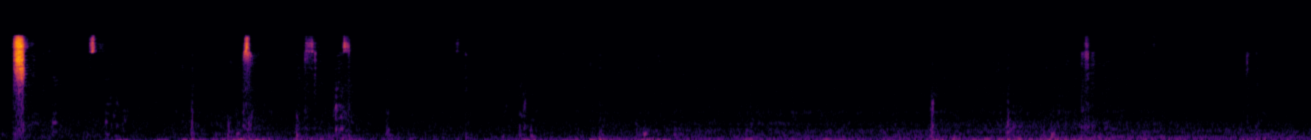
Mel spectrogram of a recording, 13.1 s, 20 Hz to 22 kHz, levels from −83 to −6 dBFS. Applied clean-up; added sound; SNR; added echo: neural mask model DeepFilterNet 3.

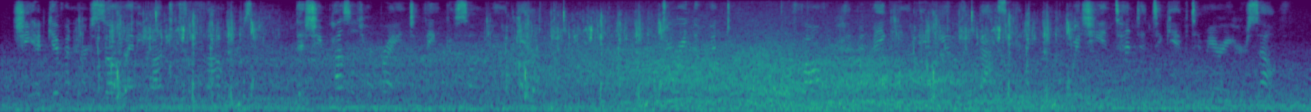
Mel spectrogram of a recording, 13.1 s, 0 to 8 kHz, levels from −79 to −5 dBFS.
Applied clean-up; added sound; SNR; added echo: none; Splash, splatter + Motor vehicle (road); -4 dB; none.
